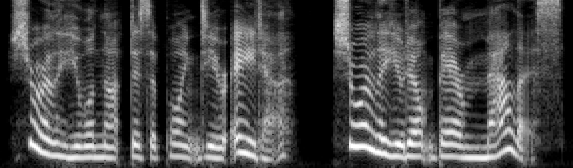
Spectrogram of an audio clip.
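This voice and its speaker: A woman's voice: mid-range voice, lively intonation, normal speed, a little mellow, no echo, clean studio sound, close to an everyday voice. A woman playing a slyly sweet, wheedling lady in a stage farce, in a mannered, coaxing way. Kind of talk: stage farce audio drama acting.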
